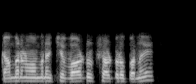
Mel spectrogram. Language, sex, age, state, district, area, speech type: Kashmiri, male, 45-60, Jammu and Kashmir, Baramulla, rural, conversation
